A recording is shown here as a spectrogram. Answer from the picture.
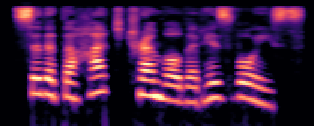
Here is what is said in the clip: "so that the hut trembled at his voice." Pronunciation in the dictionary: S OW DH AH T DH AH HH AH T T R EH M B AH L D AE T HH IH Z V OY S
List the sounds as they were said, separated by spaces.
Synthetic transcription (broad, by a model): S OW DH AH T DH AH HH AH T T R EH M B L D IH T HH IH Z V OY S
